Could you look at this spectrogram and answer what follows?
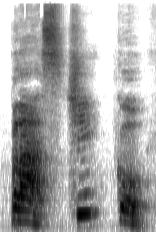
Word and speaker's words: plástico: separei aqui as sílabas plástico me respondam Qual é a sílaba que nós pronunciamos com maior intensidade e quem falou Plus acertou plástico aqui nós escutamos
